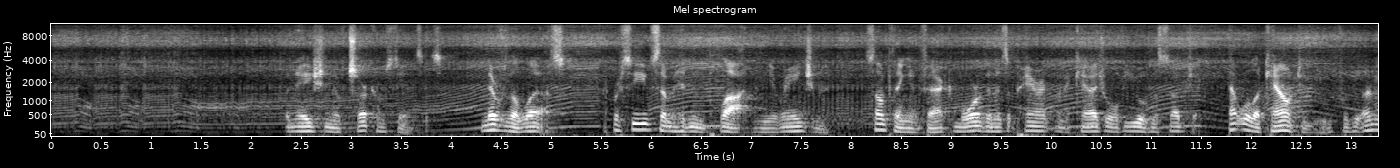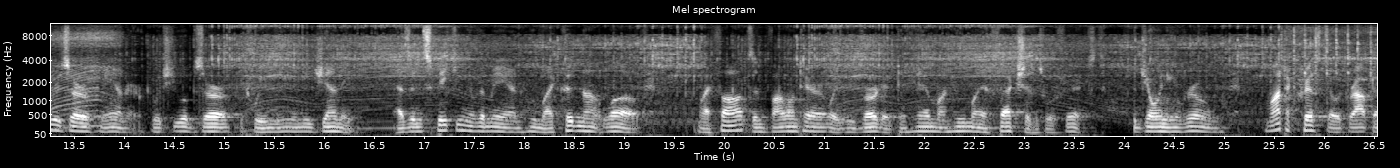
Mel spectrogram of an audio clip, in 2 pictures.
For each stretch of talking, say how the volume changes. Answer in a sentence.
The talking can be heard from 2.3 to 26.5 s, at a steady volume.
